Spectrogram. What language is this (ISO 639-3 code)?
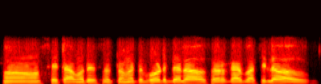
ori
